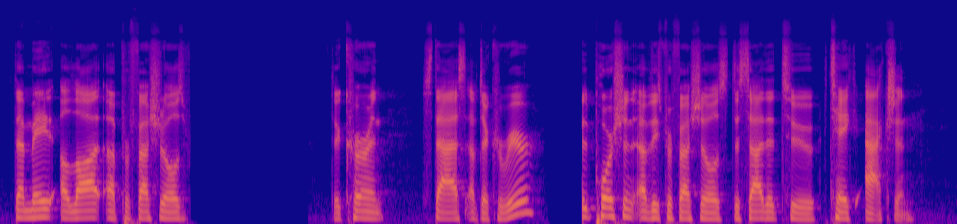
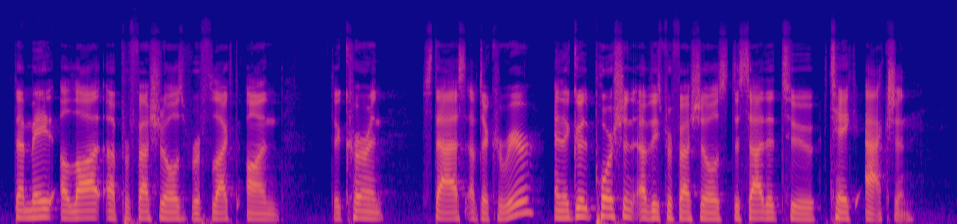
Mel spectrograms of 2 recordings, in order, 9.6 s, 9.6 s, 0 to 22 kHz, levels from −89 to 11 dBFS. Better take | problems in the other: second | audio cutting out; at 2 s for 1 s and at 5.5 s

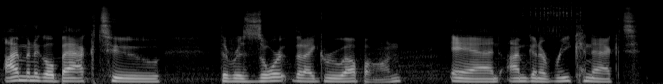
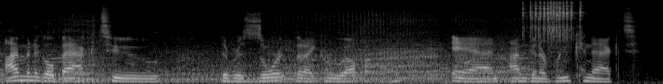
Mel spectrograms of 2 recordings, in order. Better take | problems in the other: first | traffic noise; loud; throughout; 5 dB below the speech; faint in the first

